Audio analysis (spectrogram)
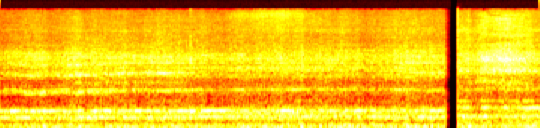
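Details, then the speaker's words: Waste-oil vaporising burner in a metal drum shed heater at low power, blower air intake blocked off, putting out strong heat; steady soft roar with faint even hum, very quiet, no surging or popping: normal running. "even though it's kicking out the heat the thing is still very quiet if this was in a garage or Workshop you'd barely hear it"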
